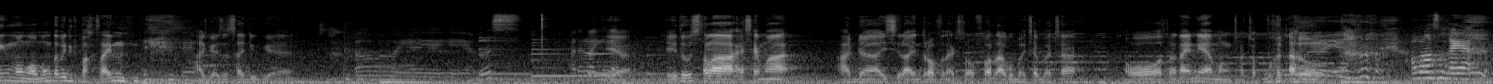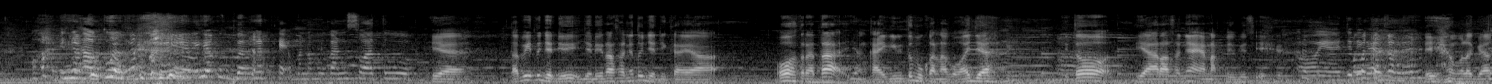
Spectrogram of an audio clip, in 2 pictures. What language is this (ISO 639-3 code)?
ind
